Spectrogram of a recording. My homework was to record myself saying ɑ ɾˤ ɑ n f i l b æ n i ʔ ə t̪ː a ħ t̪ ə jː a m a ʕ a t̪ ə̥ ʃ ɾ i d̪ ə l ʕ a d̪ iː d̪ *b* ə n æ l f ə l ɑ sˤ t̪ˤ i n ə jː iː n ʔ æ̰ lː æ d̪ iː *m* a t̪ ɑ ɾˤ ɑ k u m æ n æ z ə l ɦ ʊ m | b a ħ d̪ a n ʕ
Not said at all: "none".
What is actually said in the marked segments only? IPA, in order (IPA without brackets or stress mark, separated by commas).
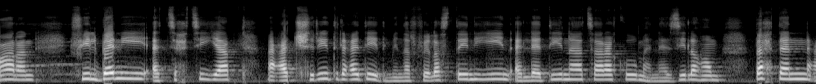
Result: m, n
